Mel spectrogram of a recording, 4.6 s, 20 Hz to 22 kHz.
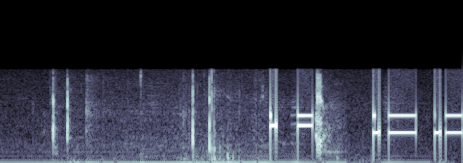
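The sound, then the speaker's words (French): A telephone keypad dials the code *440 *7: a few soft button clicks, then a quick, uneven series of loud dual-tone beeps, some short and some held a little longer, with no talking. “Étoile 440, étoile 7. Étoile 7. Composez ça sur un autre téléphone,”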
